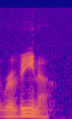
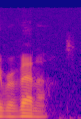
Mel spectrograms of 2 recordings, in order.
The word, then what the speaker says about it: Ravenna: Up north, we, we, we pronounce it Ravina. You Southern boys say Ravenna.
